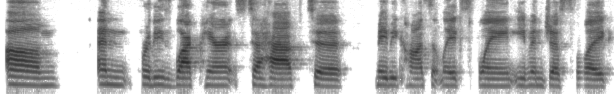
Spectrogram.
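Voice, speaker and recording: A woman's voice: mid-range voice, little pitch movement, unhurried, sharp tone, dry recording. A woman with a mid-range voice talks in a conversational discussion, recorded close and dry with very little room sound. She explains things informally and thoughtfully, as a guest professional would. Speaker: child life specialist, guest.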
